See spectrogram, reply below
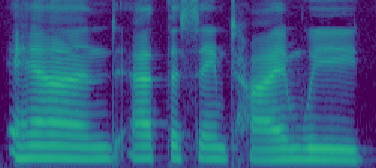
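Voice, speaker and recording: A woman's voice: medium pitch, level tone, takes it slowly, fairly bright tone, clear, resonant tone. Wry, long-winded woman podcast co-host. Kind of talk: casual chat.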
